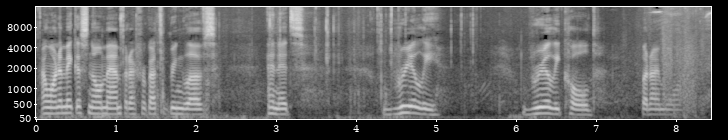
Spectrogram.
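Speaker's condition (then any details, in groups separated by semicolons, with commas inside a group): No condition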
